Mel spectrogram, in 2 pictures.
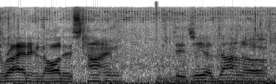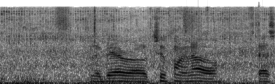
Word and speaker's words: Giordano Libero: why I've been riding all this time the giodo leero 2.0 that's how it's pronounced I've been having an amazing time with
